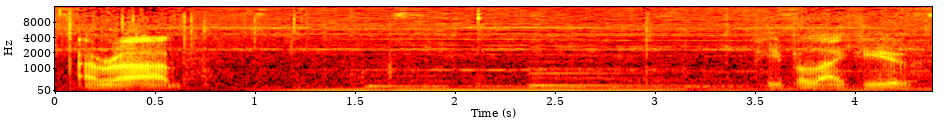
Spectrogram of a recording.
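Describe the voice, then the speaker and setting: A drifting robber from a western film. His voice sits low, with unhurried, folksy manners and a quiet threat beneath. Prominent music plays behind him. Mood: cold menace. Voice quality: deep voice. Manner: slow, laconic, folksy politeness. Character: menacing Old West male robber, falsely courteous drifter.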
